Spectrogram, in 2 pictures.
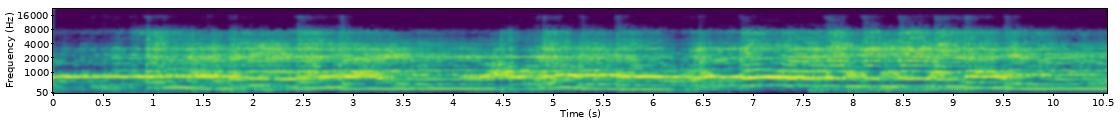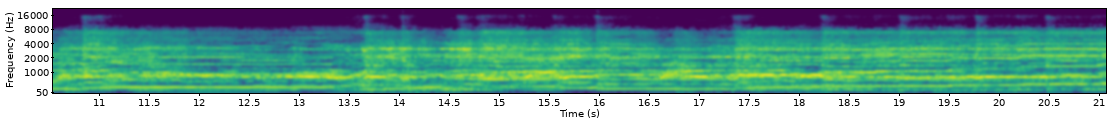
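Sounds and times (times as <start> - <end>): electric guitar lead melody: 0.0 - 21.0.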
